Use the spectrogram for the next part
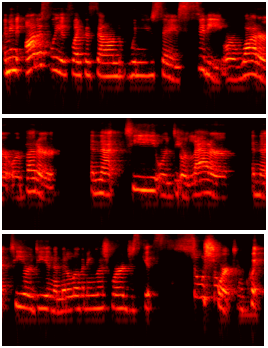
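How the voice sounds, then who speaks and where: A woman teaching a language lesson over a video call, patient and encouraging, often pausing with ums. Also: fairly high pitch, animated, fairly bright tone. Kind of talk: live online language lesson. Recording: echoey, distant video call audio.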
